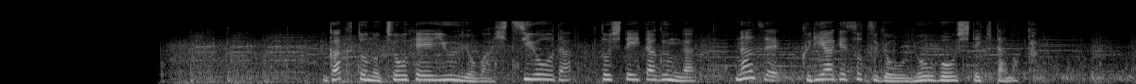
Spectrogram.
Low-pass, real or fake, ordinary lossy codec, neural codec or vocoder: none; real; none; none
